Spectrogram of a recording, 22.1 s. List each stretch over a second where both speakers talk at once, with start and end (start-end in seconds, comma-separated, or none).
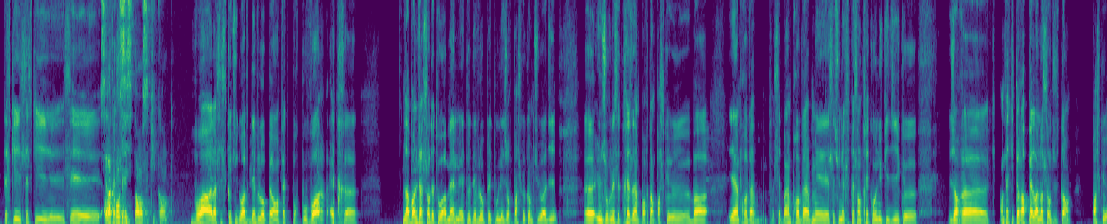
none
